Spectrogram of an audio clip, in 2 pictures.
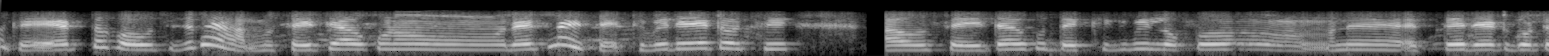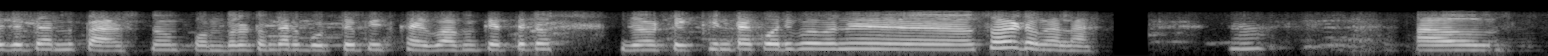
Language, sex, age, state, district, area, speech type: Odia, female, 60+, Odisha, Gajapati, rural, conversation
